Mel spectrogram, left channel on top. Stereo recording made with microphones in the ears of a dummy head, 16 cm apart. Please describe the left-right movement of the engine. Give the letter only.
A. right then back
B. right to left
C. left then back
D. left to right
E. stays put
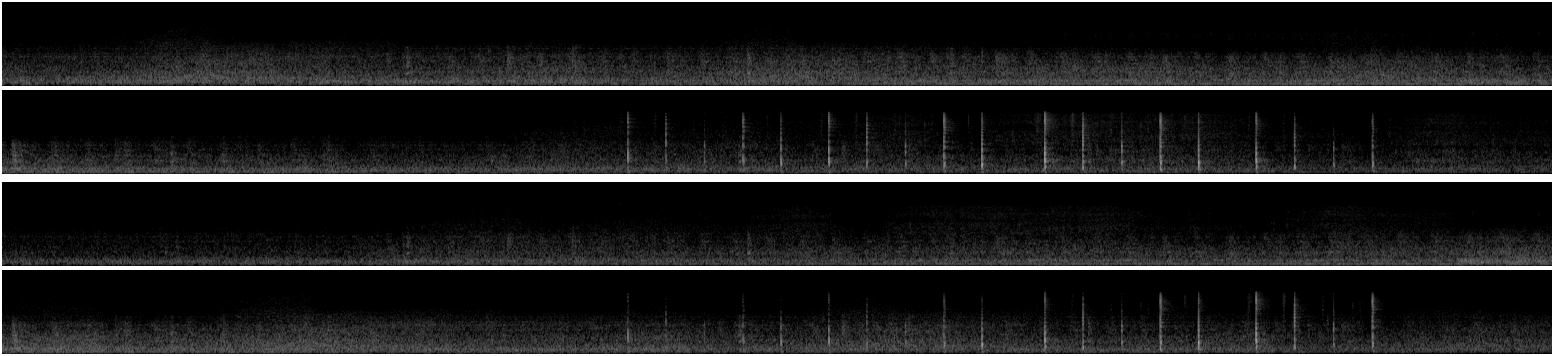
D.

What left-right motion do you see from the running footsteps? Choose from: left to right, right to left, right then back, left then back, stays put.
left to right.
